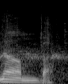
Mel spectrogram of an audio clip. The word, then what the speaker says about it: numb: Or you can see that I was already feeling numb. So, numb? Is it with a B? It has a B. I just don't know if you pronounce the B. I don't think you do.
